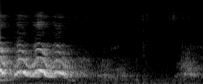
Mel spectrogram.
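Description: A pet dog indoors gives a short burst of barking, a couple of quick barks up close, then a brief quiet pause before a fainter yip at the end.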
